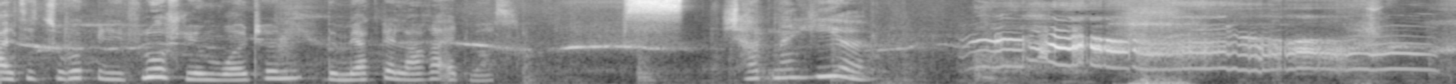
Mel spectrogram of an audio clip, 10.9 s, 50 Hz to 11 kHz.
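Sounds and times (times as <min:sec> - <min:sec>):
speech: 0:00.0 - 0:04.1, 0:04.7 - 0:06.7
long wavering howling whine: 0:07.1 - 0:10.4.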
